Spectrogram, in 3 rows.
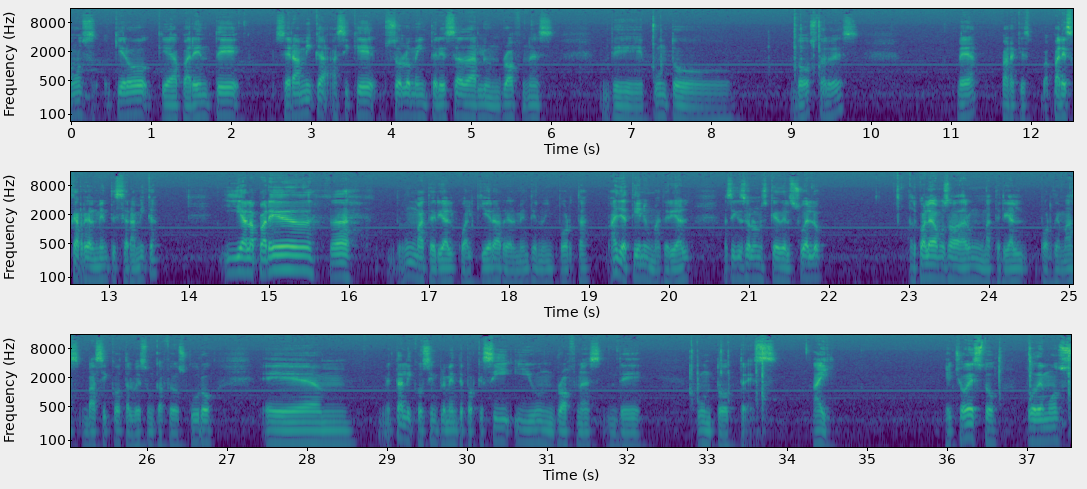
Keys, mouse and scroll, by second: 0.1 shift+click, 2.5 click, 3.2 click, 4.7-5.2 scroll down 2, 6.7 click, 8.3 KP_Decimal, 10.1 KP_2, 10.4 KP_Enter, 12.0-14.1 drag, 14.9-15.2 scroll down 2, 15.4 click, 16.4 click, 17.7 middle click, 21.1 click, 22.3 click, 22.8 click, 23.9 click, 26.0 click, 26.4-26.7 scroll down 1, 29.8 click, 31.1-32.8 scroll down 1, 32.8 click, 33.9 KP_Decimal, 34.3 KP_3, 34.7 KP_Enter, 36.0-37.3 middle drag.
